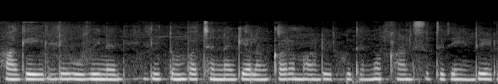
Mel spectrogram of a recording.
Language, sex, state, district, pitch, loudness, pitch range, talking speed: Kannada, female, Karnataka, Dharwad, 240 Hz, -14 LUFS, 235-245 Hz, 130 wpm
